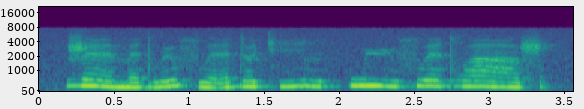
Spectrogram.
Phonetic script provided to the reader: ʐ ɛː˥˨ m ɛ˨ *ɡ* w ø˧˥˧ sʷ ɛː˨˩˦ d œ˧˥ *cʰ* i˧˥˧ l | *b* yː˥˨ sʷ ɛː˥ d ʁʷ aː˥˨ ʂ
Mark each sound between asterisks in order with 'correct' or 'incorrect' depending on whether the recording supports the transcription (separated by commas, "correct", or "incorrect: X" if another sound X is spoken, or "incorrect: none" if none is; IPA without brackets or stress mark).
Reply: incorrect: d, correct, incorrect: w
